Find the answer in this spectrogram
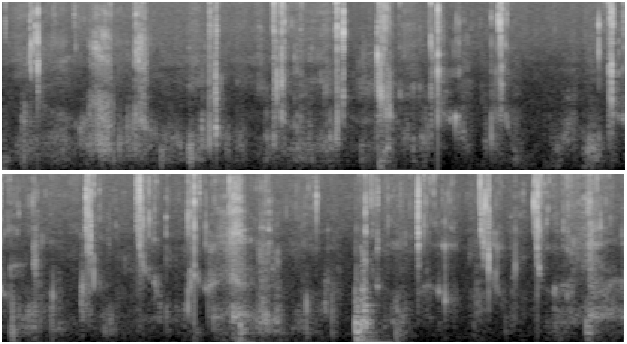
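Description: Close-miked eating of sag bhat (rice and cooked leafy greens): wet chewing with many irregular mouth smacks and clicks. Fingers squish as they mix rice and greens on the tray.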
